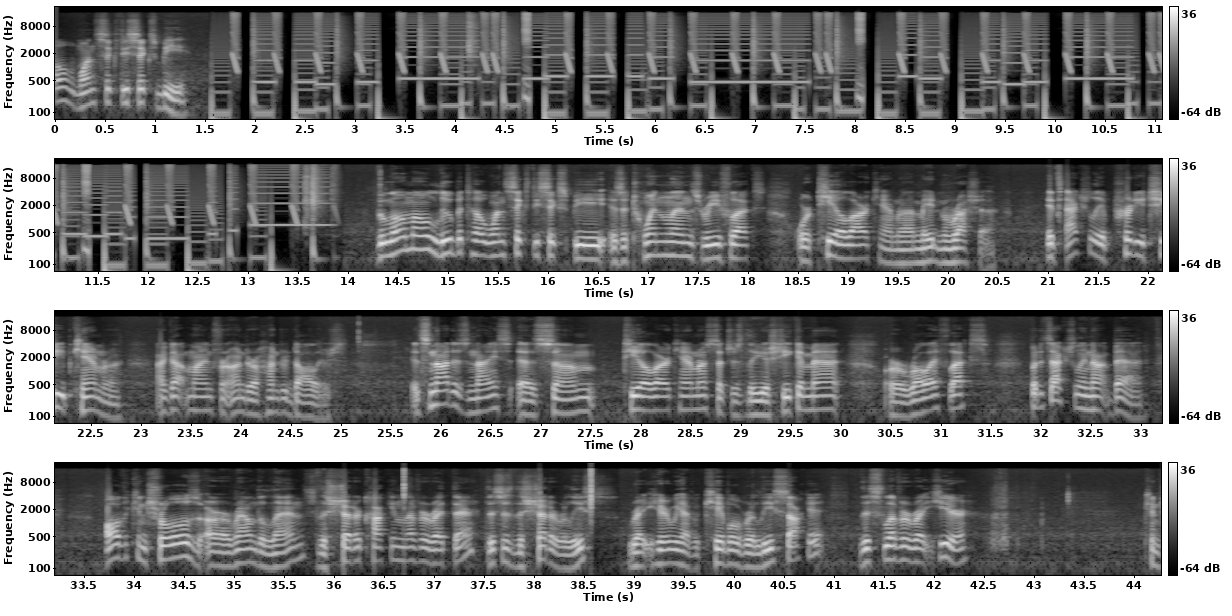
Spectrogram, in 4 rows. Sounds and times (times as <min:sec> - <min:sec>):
Speech: 0:00.0 - 0:01.4, 0:14.3 - 0:25.1, 0:25.7 - 0:33.1, 0:33.7 - 0:42.4.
